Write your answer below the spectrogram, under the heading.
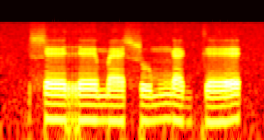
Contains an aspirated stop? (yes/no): no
